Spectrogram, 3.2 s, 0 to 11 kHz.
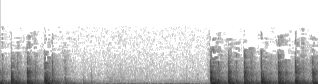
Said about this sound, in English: There it is. Number 14. Should we go right in? No. No, we'll knock first.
